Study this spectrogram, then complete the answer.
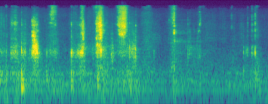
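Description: Tappit cutter slid back and forth across rolled sugar paste on a work surface, a series of close, soft scraping and rasping strokes in irregular bursts, some louder, with no talking.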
